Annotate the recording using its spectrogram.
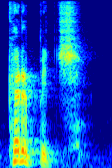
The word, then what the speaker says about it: Krupic: Vi har ju ett namn av samma, Amil Krupic. – Ja. – Är jag rätt på det? – Ja, Krupic.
